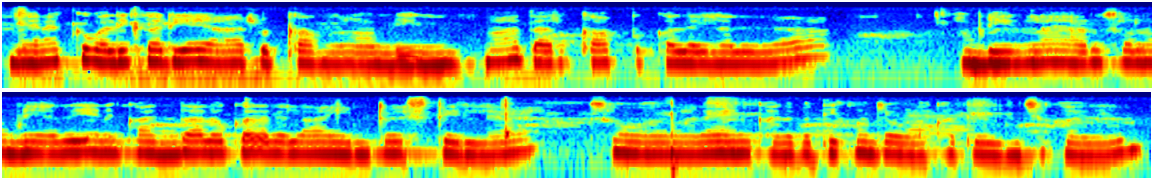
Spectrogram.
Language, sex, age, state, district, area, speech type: Tamil, female, 18-30, Tamil Nadu, Tiruchirappalli, rural, spontaneous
